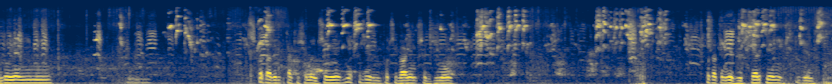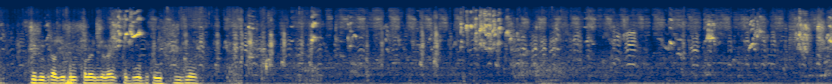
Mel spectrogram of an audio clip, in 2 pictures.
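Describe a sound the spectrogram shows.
Small finches chirp and beep in quick, high calls.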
